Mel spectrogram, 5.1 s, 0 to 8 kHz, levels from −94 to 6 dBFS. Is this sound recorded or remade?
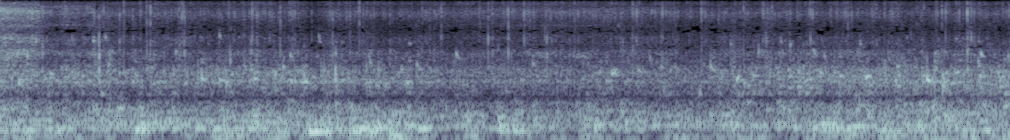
recorded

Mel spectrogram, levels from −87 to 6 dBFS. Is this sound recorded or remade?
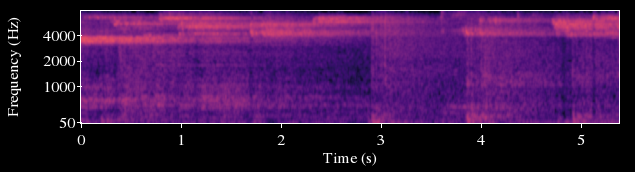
recorded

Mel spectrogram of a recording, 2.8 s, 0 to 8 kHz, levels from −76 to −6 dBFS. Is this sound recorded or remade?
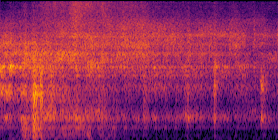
remade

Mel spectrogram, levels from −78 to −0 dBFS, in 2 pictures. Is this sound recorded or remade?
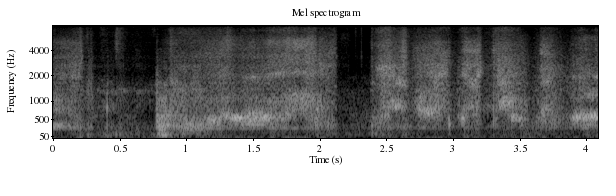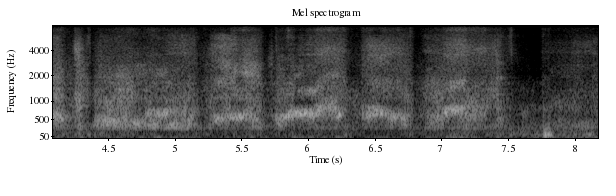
remade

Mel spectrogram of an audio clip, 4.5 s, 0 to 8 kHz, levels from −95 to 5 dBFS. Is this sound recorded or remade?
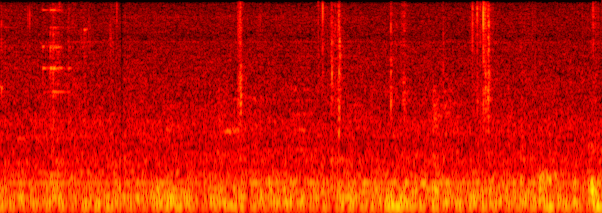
recorded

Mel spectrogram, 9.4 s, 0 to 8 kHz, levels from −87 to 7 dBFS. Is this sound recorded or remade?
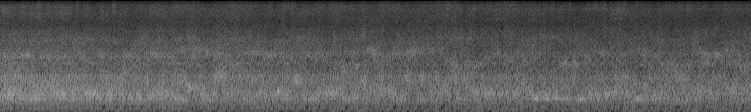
remade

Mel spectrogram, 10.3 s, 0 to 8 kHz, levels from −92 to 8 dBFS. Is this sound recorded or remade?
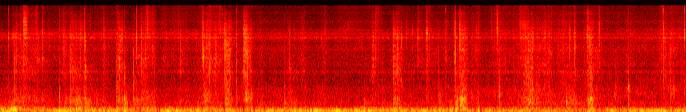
remade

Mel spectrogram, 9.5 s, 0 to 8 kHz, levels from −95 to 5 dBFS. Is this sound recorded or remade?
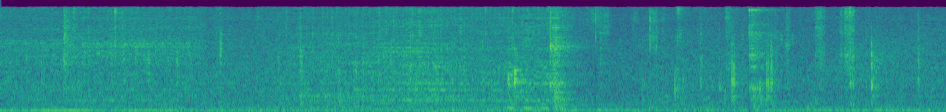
recorded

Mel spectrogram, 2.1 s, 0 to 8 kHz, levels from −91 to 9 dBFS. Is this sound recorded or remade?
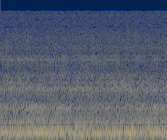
remade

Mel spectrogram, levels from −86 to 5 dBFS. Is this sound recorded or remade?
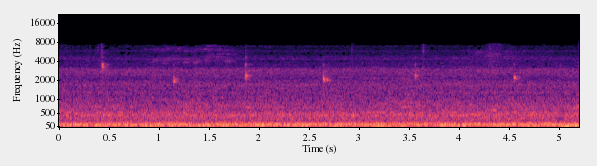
recorded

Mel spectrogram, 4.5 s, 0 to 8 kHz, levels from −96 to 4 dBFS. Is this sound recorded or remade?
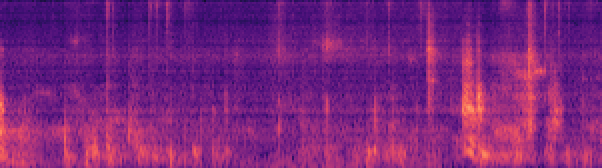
remade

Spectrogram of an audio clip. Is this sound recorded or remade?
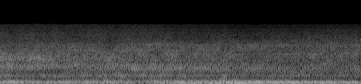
remade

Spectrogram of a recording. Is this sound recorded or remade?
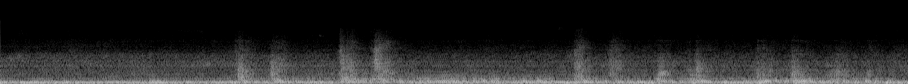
remade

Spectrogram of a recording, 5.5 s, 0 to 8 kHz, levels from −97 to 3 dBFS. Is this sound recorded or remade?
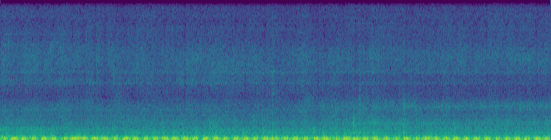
remade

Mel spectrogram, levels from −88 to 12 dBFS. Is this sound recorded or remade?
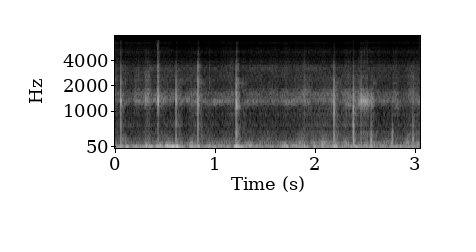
remade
